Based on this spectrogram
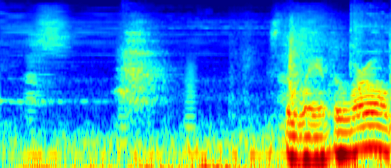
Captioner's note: heavy sigh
